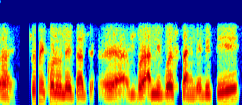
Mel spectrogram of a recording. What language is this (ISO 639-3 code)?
kok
